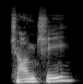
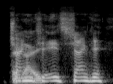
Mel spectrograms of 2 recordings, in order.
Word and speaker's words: Shang-Chi: Chong-Chi?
